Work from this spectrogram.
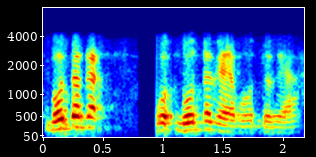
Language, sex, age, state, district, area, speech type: Marathi, male, 45-60, Maharashtra, Akola, rural, conversation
